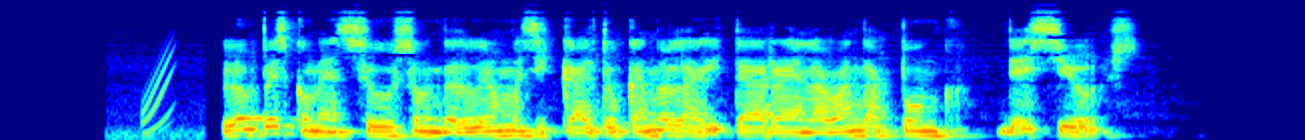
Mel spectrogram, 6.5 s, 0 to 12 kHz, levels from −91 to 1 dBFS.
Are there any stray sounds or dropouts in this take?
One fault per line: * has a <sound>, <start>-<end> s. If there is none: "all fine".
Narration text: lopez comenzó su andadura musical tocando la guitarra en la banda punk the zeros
* has a chirp, 0.7-0.9 s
